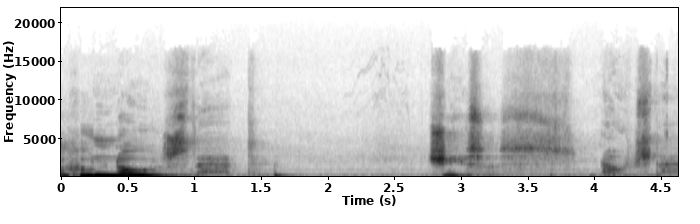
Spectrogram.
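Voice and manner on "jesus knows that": soft unvoiced whisper; awed whispered reply. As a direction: breathe the answer quietly. Answer after rhetorical question.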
